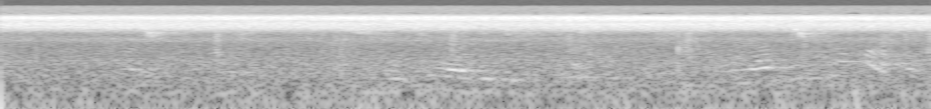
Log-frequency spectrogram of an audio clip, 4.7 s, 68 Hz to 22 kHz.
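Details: Cicadas singing in summer in a modern hillside suburb near Nagoya, Japan, at 1 PM, 28 July 2021: an unbroken high hiss-like buzz, with faint voices and scattered short chirps underneath.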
